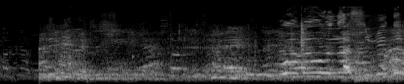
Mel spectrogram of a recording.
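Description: A group of children chattering and talking over one another in a room, a few voices standing out more clearly near the end.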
